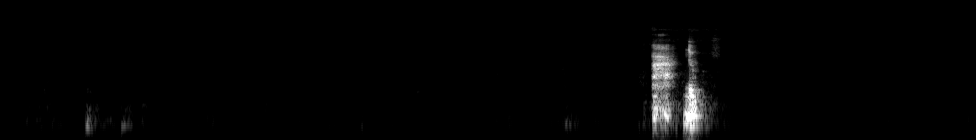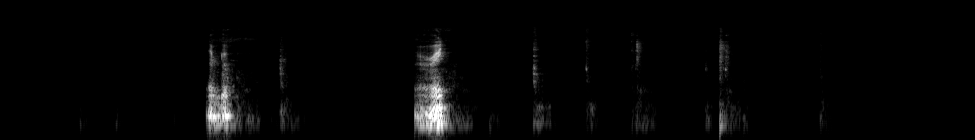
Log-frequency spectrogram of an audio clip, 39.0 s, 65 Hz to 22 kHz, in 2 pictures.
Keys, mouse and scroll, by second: 0.5-4.0 drag, 7.9 shift+click, 10.4 click, 16.0-18.8 drag, 34.5 Tab, 36.1 shift+a.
